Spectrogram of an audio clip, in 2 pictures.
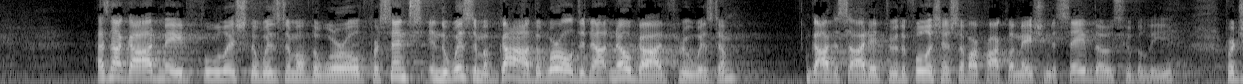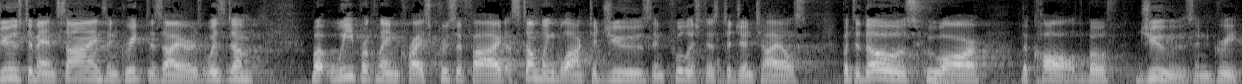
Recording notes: during the Heritage service (10:30 am) on Sunday June 19, 2016, at First Presbyterian Church of Arlington Heights, Illinois.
